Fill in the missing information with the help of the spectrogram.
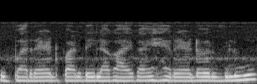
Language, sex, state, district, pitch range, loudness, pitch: Hindi, female, Uttar Pradesh, Etah, 175-180 Hz, -14 LUFS, 175 Hz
